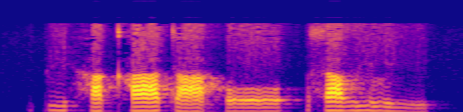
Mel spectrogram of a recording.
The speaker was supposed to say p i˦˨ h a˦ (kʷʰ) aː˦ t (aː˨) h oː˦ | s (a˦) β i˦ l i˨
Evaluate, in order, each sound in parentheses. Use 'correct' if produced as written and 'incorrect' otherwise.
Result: incorrect, correct, correct

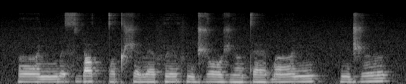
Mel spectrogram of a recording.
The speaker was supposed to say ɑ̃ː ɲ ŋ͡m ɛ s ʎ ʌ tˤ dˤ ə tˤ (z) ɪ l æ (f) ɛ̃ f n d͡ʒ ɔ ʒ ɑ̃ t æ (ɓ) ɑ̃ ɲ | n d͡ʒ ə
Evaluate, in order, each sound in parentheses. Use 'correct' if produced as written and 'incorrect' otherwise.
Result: incorrect, correct, correct

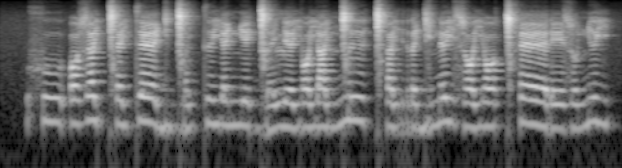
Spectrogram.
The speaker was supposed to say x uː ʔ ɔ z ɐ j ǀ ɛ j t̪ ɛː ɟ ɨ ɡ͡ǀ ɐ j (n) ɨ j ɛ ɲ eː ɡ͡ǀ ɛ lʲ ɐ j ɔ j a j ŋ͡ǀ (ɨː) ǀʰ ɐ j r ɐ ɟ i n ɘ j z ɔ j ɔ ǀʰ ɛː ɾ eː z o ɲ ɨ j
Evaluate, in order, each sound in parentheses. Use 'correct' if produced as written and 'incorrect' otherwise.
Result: incorrect, correct

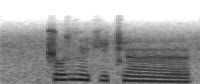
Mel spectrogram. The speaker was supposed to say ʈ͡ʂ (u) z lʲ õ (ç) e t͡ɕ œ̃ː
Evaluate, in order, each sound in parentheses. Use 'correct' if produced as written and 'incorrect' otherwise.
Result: incorrect, correct

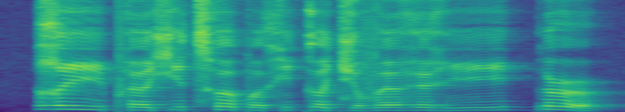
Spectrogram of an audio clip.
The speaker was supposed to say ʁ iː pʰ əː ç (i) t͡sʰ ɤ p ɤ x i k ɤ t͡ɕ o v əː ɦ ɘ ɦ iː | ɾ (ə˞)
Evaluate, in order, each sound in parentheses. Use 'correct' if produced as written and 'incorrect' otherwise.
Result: correct, correct

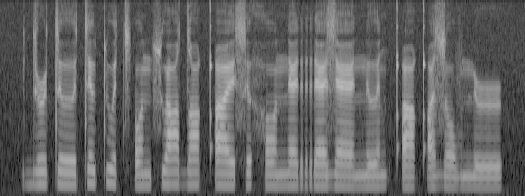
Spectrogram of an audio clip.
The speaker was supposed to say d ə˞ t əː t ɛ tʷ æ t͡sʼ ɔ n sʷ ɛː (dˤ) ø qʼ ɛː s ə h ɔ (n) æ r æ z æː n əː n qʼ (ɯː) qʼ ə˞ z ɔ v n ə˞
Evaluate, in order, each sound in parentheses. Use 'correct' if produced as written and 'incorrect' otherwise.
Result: correct, correct, incorrect

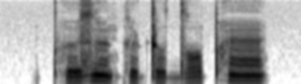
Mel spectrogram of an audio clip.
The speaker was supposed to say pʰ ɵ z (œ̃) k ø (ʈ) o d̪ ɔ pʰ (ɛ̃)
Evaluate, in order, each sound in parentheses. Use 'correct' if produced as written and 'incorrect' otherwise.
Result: correct, correct, incorrect

